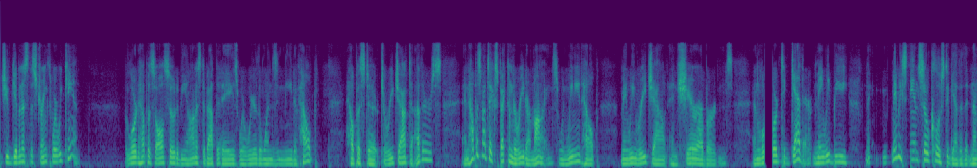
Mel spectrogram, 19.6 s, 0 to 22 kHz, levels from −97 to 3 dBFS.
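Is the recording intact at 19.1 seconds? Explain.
Yes, the speech is intact at 19.1 seconds, with no dropout, click or other fault at that moment.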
